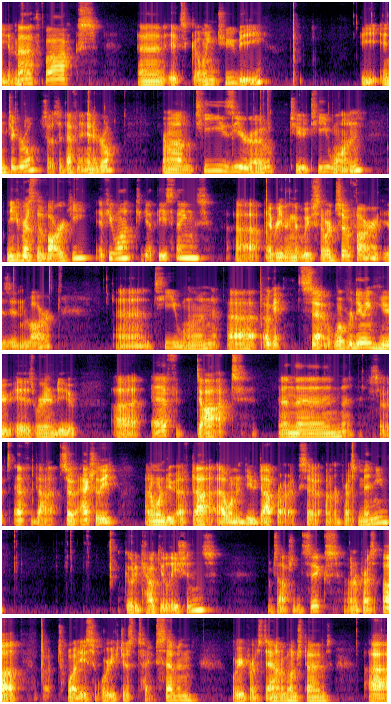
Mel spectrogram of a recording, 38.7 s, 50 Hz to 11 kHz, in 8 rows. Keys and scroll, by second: 0.6 m, 4.6 Right, 5.9 Return, 7.0 t, 7.7 0, 8.0 Tab, 8.5 t, 8.9 1, 10.3 Down, 15.1 Escape, 23.3 f, 24.9 BackSpace, 28.6 Menu, 29.7 Down, 31.0 Right, 32.9 Up, 35.2 Right.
